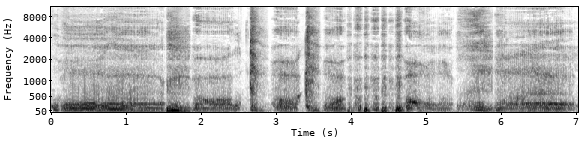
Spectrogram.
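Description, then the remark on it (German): A human voice imitates a monkey's roar without any device: loud, raspy growling bursts broken by brief pauses and a rapid stuttering run in the middle, unaccompanied. “Der Affe als solcher würde pur so klingen.”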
